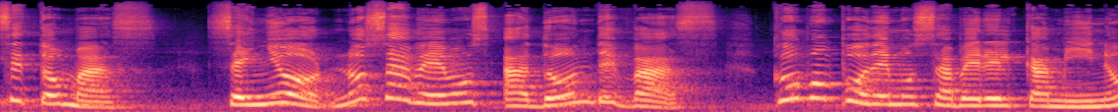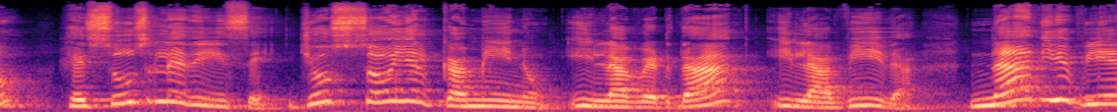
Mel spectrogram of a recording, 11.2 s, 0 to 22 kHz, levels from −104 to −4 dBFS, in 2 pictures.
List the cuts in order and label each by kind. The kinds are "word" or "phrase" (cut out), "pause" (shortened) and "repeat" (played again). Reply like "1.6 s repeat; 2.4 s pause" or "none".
5.8 s pause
